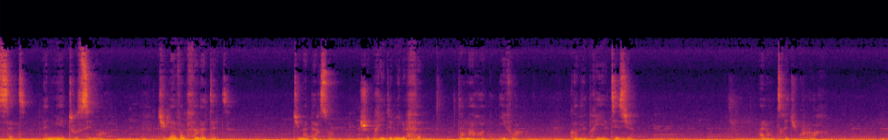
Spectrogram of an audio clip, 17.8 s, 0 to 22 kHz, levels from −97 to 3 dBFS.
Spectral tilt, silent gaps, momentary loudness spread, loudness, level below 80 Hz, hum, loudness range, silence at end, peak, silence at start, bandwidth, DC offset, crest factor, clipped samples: -5.5 dB/octave; none; 8 LU; -28 LUFS; -30 dBFS; none; 3 LU; 0 s; -10 dBFS; 0 s; 15.5 kHz; under 0.1%; 16 dB; under 0.1%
